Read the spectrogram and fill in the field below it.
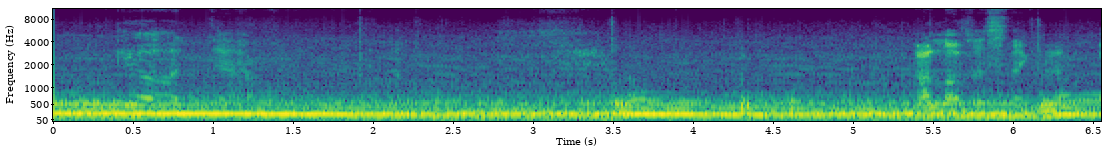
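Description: Audi R8 V10 Plus with an aftermarket exhaust in sport mode, a loud steady engine drone with rising revs and bursts of acceleration, heard from inside with people talking over it.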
